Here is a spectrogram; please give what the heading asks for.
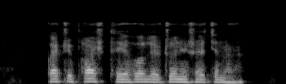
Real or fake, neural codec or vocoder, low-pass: fake; codec, 16 kHz, 4 kbps, FreqCodec, smaller model; 7.2 kHz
